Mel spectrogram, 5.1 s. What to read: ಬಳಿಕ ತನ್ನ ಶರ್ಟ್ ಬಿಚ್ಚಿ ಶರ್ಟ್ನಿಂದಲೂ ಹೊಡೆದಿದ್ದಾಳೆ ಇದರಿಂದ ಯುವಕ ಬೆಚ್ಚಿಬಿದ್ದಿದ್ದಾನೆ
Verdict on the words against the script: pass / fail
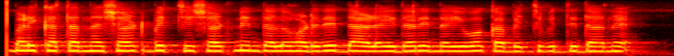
pass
